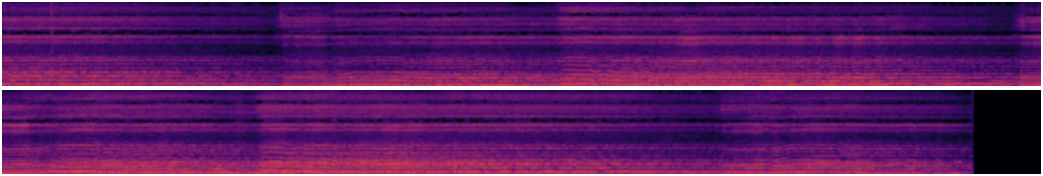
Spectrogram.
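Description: Devotional background music: a sustained vocal chant with slowly gliding pitch over a steady low drone, shifting every few seconds, cut off abruptly at the end.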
